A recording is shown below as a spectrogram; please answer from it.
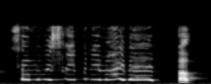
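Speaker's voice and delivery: squeaky, very high little voice. Reading a story aloud, Baby Bear's line in a squeaky Baby Bear voice. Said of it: "with a squeaky voice".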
